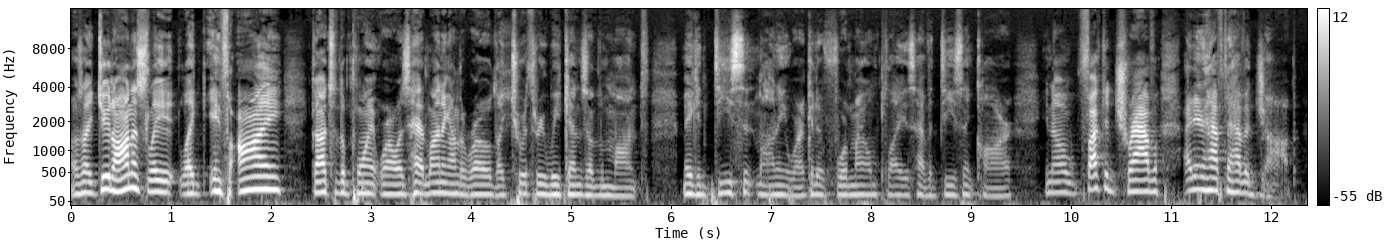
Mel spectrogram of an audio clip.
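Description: On a very clean recording with a silent background, a man with a fairly high pitch speaks with ordinary pitch variation. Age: 20s. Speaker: stand-up comedian. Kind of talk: casual chat. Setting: studio. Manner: animated.

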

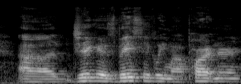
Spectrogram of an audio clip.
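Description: A man's fairly high voice with audible echo from the room. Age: 30s. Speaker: podcast host. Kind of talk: casual chat.

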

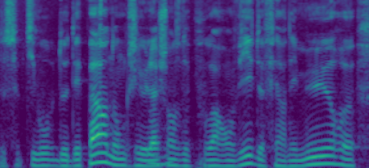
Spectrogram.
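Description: Moving fairly quickly with ordinary pitch variation, an ordinary speaking voice comes through in a very clean recording with a silent background. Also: man. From France, Paris suburbs. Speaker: film director. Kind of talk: interview.

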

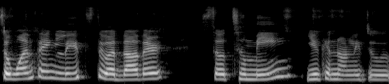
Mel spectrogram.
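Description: A woman speaks with a Spanish accent and lively intonation. The recording is very clean, with a silent background. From Costa Rica. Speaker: university professor. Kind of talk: interview.

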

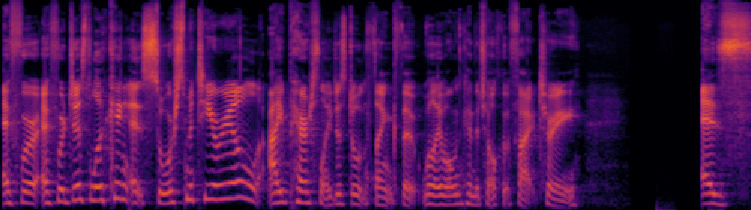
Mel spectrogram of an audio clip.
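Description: With a Glaswegian accent, a woman speaks at a moderate pace with lively intonation. The recording is very clean, with a silent background. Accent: Glaswegian, slightly affected. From Scotland, Glasgow. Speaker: podcast co-host. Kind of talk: casual chat with storytelling. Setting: video recording.

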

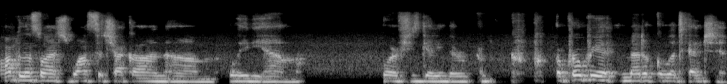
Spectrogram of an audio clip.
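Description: Against noticeable background noise, a man with a fairly high pitch talks at a moderate pace with ordinary pitch variation and long, frequent pauses. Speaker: player of a wrestler character. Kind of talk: casual tabletop role-play.

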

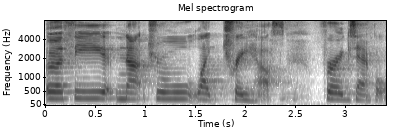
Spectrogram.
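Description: In an Australian accent, a woman talks in a high pitch. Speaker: podcast host, life coach. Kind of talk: solo self-help monologue. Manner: casual, filler-heavy.

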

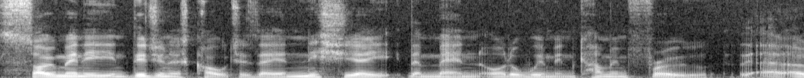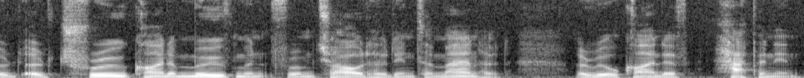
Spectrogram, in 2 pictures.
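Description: A man with a London accent, very deep and low in pitch, in a dark, mellow tone with ordinary pitch variation at a moderate pace, on a very clean recording with a silent background. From London, south-west. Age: 40s. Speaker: former offender turned trauma worker. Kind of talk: podcast interview.

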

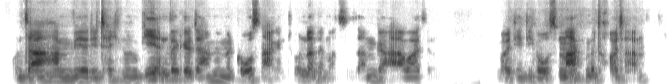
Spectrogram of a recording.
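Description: A man with a fairly low pitch and ordinary pitch variation talks at a very fast pace. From Munich, Bavaria (southern Germany). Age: 30s. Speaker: software company executive. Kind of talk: interview.

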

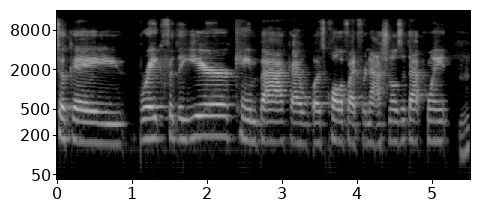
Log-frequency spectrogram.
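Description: A woman with an unremarkable speaking voice talks at a fairly slow pace with hardly any pauses. Her pitch is fairly low, her intonation fairly even, and her loudness swings widely. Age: 20s. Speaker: pro bodybuilder and fitness influencer. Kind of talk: casual interview.

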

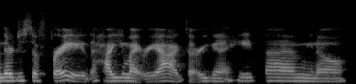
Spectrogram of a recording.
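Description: A woman with an ordinary speaking voice talks at a fairly quick pace and fairly low pitch. The recording is very clean, with a silent background. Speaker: podcast co-host. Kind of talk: casual chat.

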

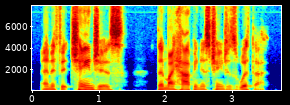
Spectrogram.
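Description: In a very clean recording with a silent background, a man with a normal speaking voice and fairly low pitch talks at a fairly quick pace. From United States. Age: 40s. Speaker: yoga teacher. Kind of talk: casual interview chat. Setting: studio.

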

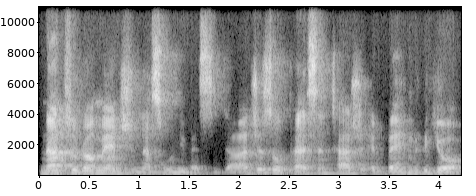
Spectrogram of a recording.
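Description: A man speaks with a German accent and vocal fry, and the room echo is audible. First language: German (speaking Portuguese). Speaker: academic exchange organization director. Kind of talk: interview. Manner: halting.

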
